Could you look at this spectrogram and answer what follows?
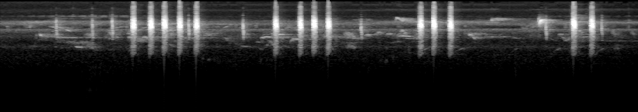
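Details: A female Amur Stonechat, a non-breeding winter visitor that seldom calls there, gives hard, clicking 'tak' notes in quick bursts of three to five with short pauses, over a faint insect hum; rice fields and marshland, Prachuap, Thailand.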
